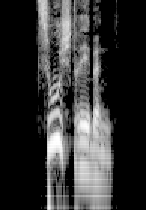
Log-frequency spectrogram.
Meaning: present participle of zustreben
- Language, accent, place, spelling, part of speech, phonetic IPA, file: German, Germany, Berlin, zustrebend, verb, [ˈt͡suːˌʃtʁeːbn̩t], De-zustrebend.ogg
